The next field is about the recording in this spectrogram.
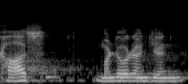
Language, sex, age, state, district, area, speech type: Sindhi, male, 60+, Rajasthan, Ajmer, urban, spontaneous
